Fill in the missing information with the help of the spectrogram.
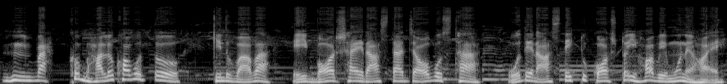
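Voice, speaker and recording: A reassuring older village uncle in an animated story, acted by a man. His voice is on the high side for a man and kindly. Music plays clearly behind him. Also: moderate pace. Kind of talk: cartoon voice acting.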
